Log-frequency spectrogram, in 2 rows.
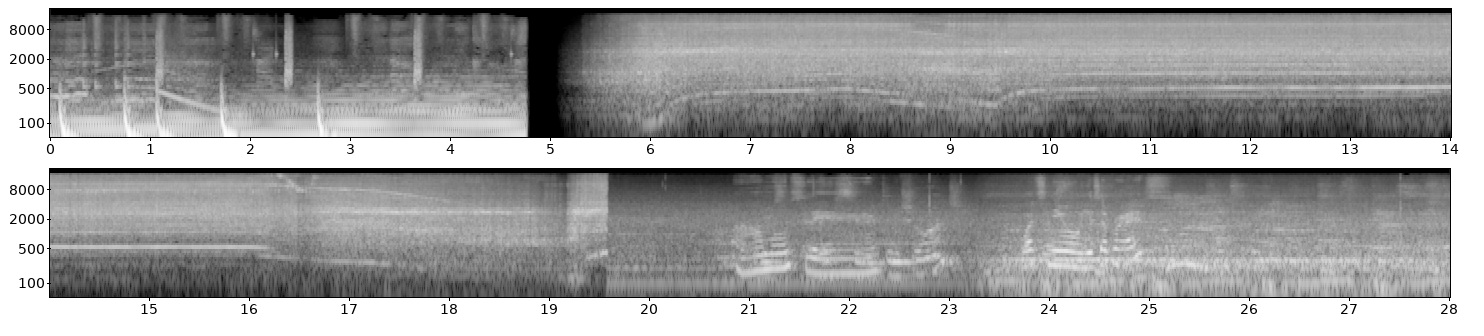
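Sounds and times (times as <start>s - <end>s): electric motor running: 5.3s - 19.6s.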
